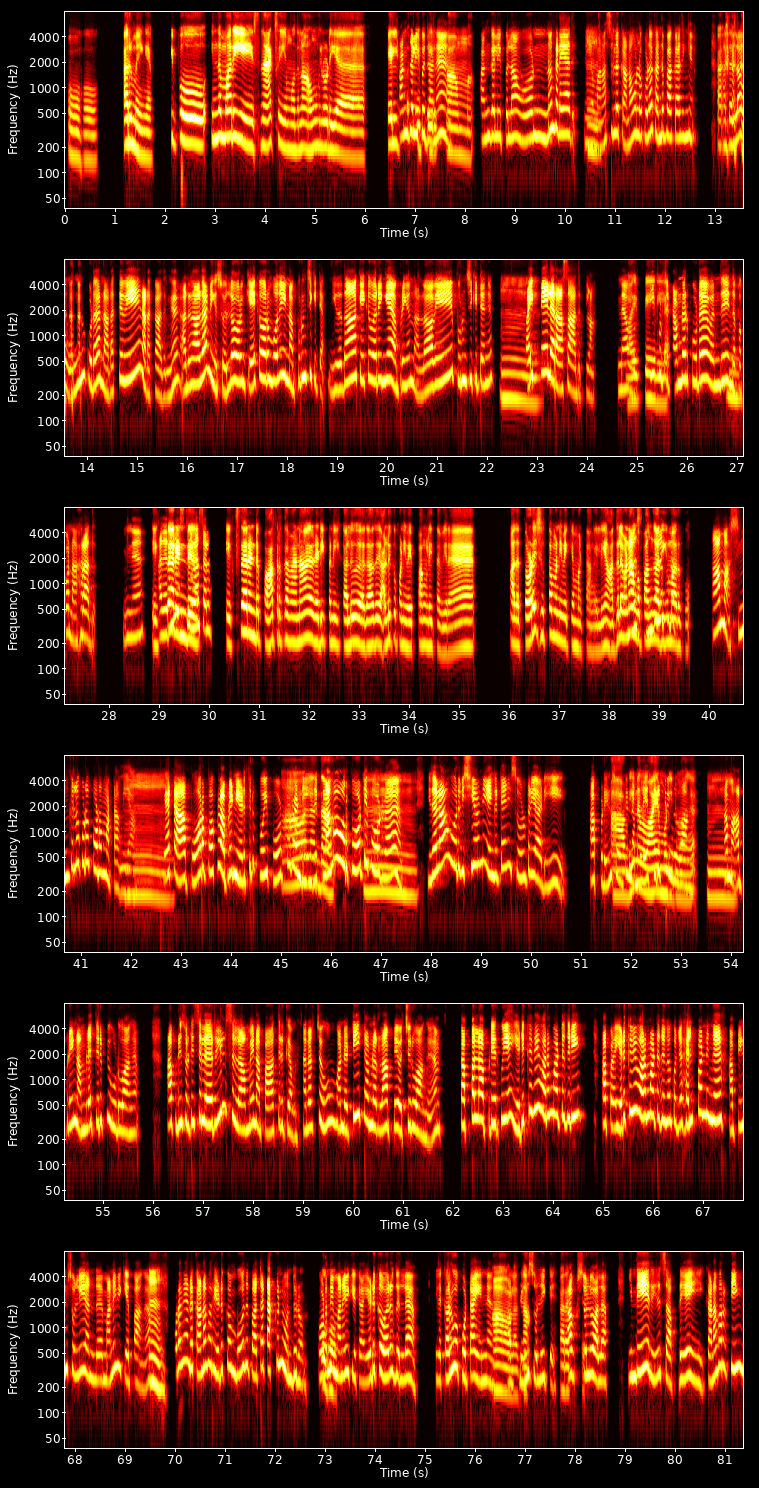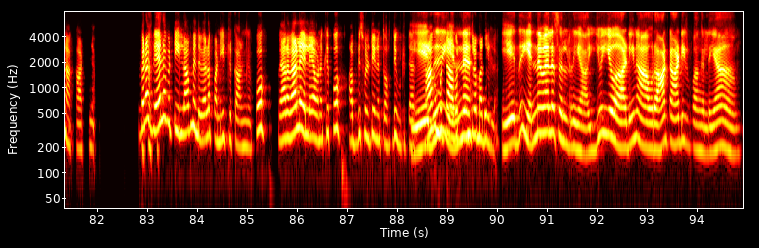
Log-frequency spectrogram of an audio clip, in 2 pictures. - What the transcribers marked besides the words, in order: "இருக்கும்" said as "இருக்"; laughing while speaking: "பார்க்காதீங்க. அதெல்லாம் ஒண்ணும் கூட நடக்கவே நடக்காதுங்க. அதனால தான் நீங்க"; laugh; drawn out: "தான்"; drawn out: "நல்லாவே"; drawn out: "ம்"; drawn out: "தவிர"; "தொடச்சு" said as "தொடஸ்"; drawn out: "ம்"; drawn out: "ம்"; inhale; drawn out: "அவ்ளோதான்"; "அவள்" said as "அவ்"; "இதே" said as "இந்தே"; laugh; "விட்டுட்டார்" said as "உட்டுட்டாரு"; surprised: "ஏது என்னை ஏது என்னை வேல சொல்றியா? அய்யயோ!"
- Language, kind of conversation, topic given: Tamil, podcast, மாலை நேரத்தில் குடும்பத்துடன் நேரம் கழிப்பது பற்றி உங்கள் எண்ணம் என்ன?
